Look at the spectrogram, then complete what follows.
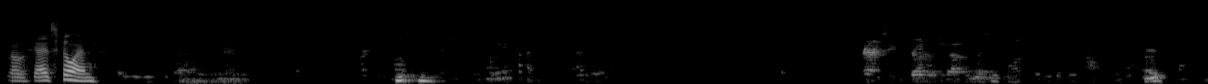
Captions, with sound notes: Go guys, fill in. (background chatter)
